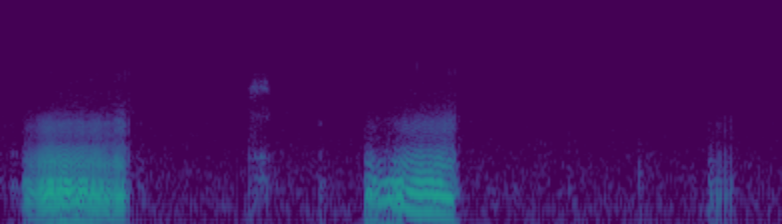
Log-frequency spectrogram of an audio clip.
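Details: Sleeping pet cat snoring: two loud, buzzing, rattly snores about three seconds apart, with quiet pauses between.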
